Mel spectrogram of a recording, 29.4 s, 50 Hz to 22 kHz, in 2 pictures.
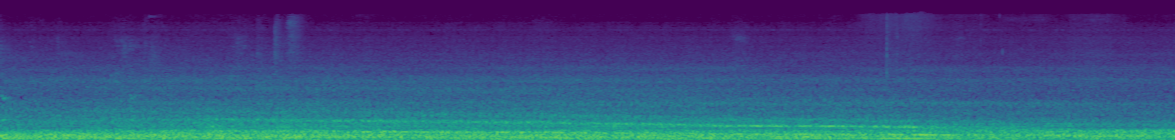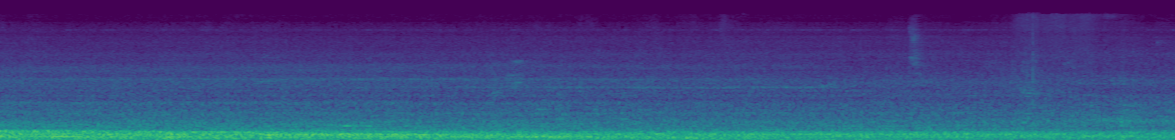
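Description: Inside a Bombardier Class 345 electric train slowing into a station: a steady running rumble with a motor whine that falls in pitch, the whole sound slowly getting quieter.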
